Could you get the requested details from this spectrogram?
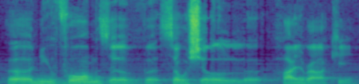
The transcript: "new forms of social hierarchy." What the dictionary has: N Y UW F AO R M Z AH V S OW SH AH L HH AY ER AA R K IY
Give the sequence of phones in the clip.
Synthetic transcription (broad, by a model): N Y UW F AO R M Z AH V S OW SH AH L HH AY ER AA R K IY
